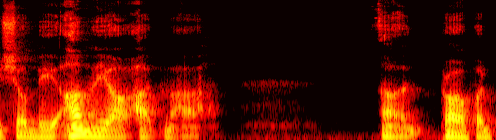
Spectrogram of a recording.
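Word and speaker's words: Amyatma: call it am Atma my name is spelled a m y a t m and everyone else uses the Sanskrit pronunciation and calls me Aatma but shil pra has Bengali accent and he pronounced it as am adding an o in the middle during my initiation serm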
